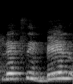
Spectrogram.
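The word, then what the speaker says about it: flexible: বলা এখানে আছে এবার অনেকের ধারণা দেখবে বি এল ই টাকে বেল মতো উচ্চারণ করে এইখানটায় বি এল ই যখন থাকবে মানে ফ্লেক্সি এটাকে না ফ্লেক্সি বেল উচ্চারণ করে অনেকে কিন্তু একচুয়ালি এটা হচ্ছে ফ্লেক্সিবল লেখা আছে যেমন সিঙ্গেল টাকে সিঙ্গল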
